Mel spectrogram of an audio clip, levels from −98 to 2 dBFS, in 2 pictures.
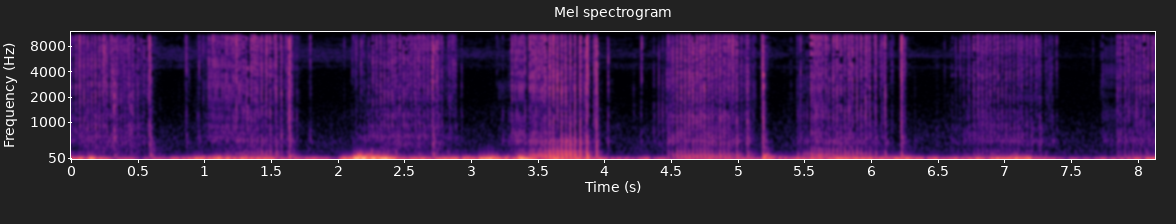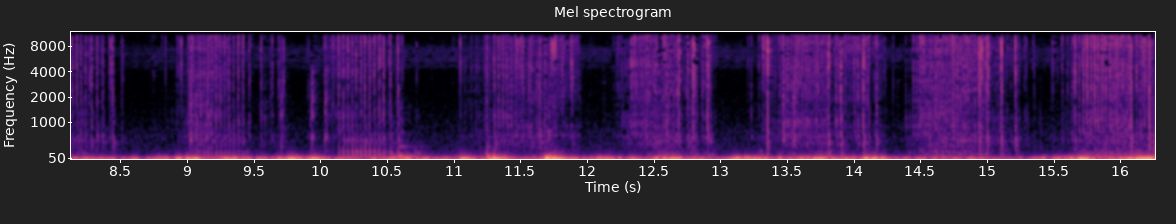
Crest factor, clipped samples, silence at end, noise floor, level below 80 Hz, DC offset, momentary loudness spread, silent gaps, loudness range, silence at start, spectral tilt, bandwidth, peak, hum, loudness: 20 dB; under 0.1%; 0 s; -46 dBFS; -30 dBFS; under 0.1%; 15 LU; none; 10 LU; 0 s; -3 dB/octave; 11.5 kHz; -6 dBFS; none; -38 LUFS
